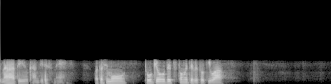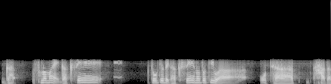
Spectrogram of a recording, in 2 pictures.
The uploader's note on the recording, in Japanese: ジョグジャカルタ インドネシア。日本とは2時間の時間差があるジャワ島より。携帯電話のマイクに直接話しかける感じでお話してみました。お聞き苦しい点ご容赦ください。当コンテンツは音声プラットフォームアプリstandfmで放送したものです。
